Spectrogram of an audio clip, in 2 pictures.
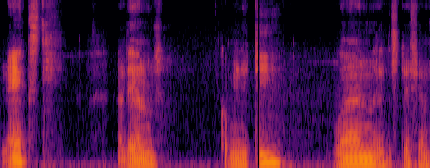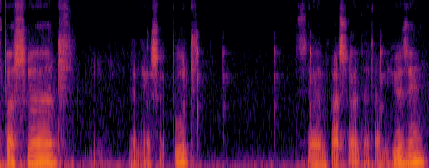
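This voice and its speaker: A man presenting a casual hands-on unboxing and setup tutorial, speaking haltingly in short phrases and murmuring as he works. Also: on the low side, warm tone. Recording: clear background noise with clicking.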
